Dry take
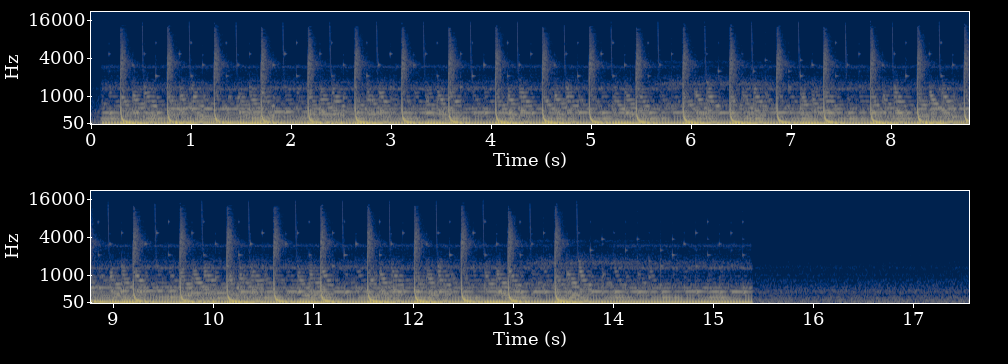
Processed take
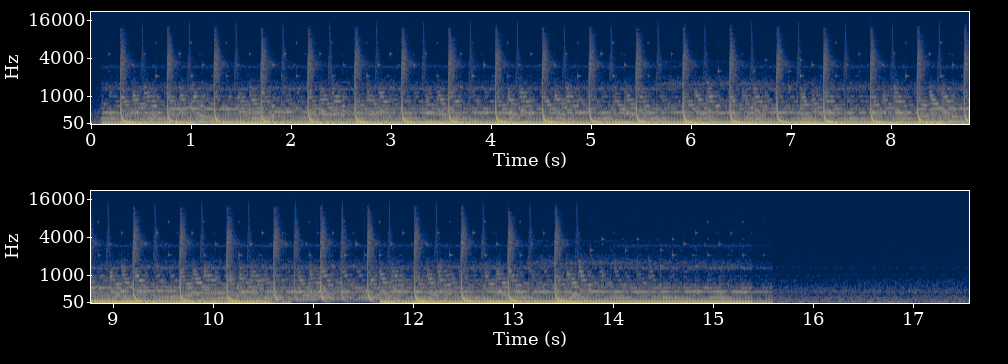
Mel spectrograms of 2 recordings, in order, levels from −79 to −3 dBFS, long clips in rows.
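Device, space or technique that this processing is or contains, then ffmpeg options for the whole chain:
ducked delay: -filter_complex "[0:a]asettb=1/sr,asplit=3[link_01][link_02][link_03];[link_01]atrim=end=10.574[link_04];[link_02]atrim=start=10.57:end=11.67,asetpts=PTS-STARTPTS,afade=type=in:duration=0.004:curve=qsin,afade=type=out:start_time=1.096:duration=0.004:curve=qsin,highpass=frequency=150:width=0.5412,highpass=frequency=150:width=1.3066[link_05];[link_03]atrim=start=11.666[link_06];[link_04][link_05]acrossfade=duration=0.004:curve1=hsin:curve2=qsin[link_07];[link_07][link_06]acrossfade=duration=0.004:curve1=qsin:curve2=hsin,asplit=3[link_08][link_09][link_10];[link_09]adelay=204,volume=-6.5dB[link_11];[link_10]apad=whole_len=783720[link_12];[link_11][link_12]sidechaincompress=threshold=-31dB:ratio=8:attack=16:release=307[link_13];[link_08][link_13]amix=inputs=2:normalize=0"

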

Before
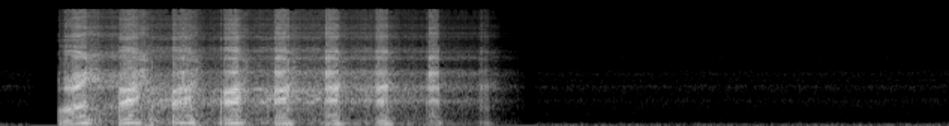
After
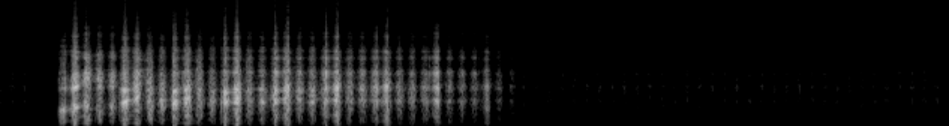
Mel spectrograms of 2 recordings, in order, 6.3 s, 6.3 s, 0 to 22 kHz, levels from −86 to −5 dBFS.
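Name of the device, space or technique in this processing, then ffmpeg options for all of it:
helicopter radio: -af "highpass=400,lowpass=2700,aeval=exprs='val(0)*pow(10,-27*(0.5-0.5*cos(2*PI*12*n/s))/20)':channel_layout=same,asoftclip=type=hard:threshold=-20dB"

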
